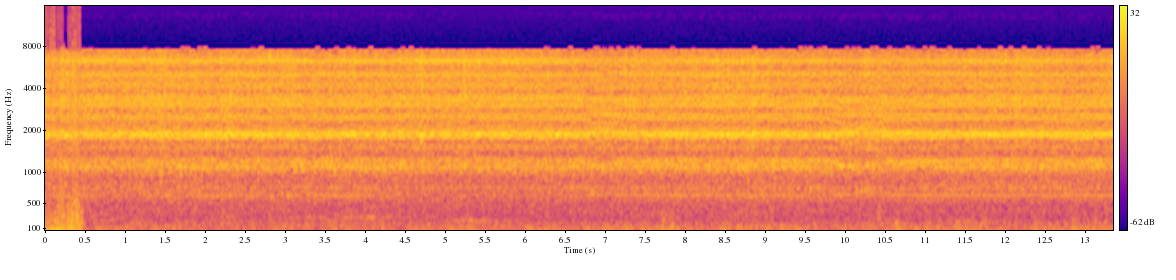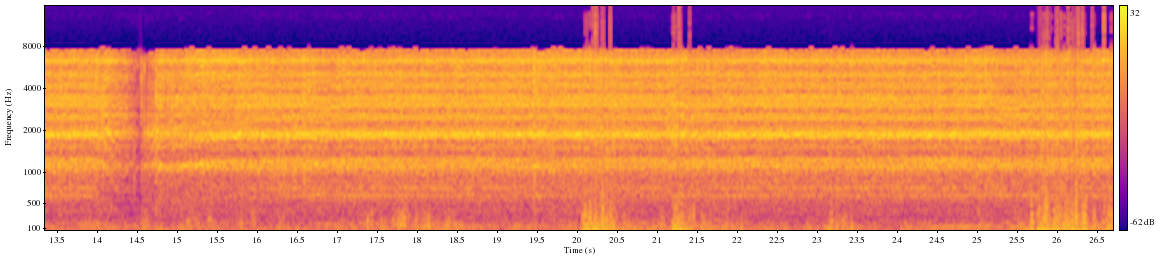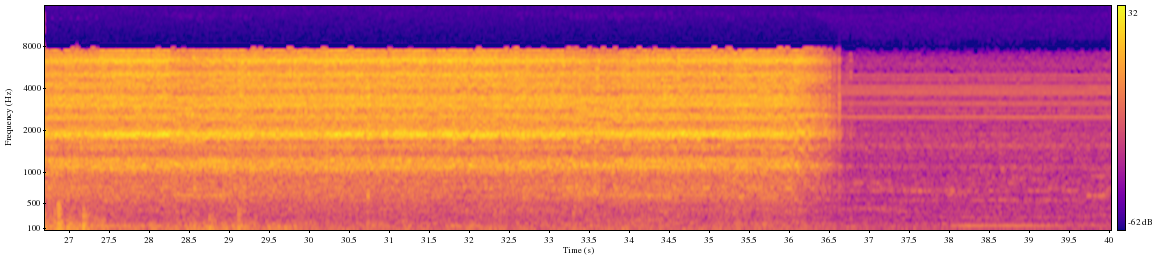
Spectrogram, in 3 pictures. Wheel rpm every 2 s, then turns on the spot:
160, 160, 160, 160, 160, 160, 160, 110, 160, 160, 160, 160, 160, 160, 160, 160, 160, 160, 20, 0.
none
